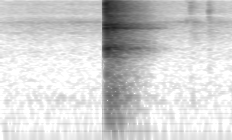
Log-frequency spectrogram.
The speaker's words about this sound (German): So, das war, das war der Hammerschlag.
